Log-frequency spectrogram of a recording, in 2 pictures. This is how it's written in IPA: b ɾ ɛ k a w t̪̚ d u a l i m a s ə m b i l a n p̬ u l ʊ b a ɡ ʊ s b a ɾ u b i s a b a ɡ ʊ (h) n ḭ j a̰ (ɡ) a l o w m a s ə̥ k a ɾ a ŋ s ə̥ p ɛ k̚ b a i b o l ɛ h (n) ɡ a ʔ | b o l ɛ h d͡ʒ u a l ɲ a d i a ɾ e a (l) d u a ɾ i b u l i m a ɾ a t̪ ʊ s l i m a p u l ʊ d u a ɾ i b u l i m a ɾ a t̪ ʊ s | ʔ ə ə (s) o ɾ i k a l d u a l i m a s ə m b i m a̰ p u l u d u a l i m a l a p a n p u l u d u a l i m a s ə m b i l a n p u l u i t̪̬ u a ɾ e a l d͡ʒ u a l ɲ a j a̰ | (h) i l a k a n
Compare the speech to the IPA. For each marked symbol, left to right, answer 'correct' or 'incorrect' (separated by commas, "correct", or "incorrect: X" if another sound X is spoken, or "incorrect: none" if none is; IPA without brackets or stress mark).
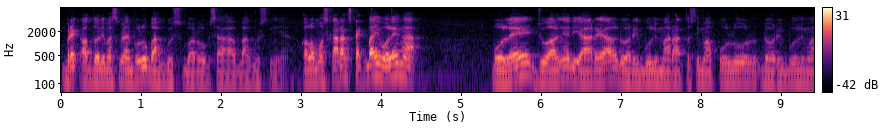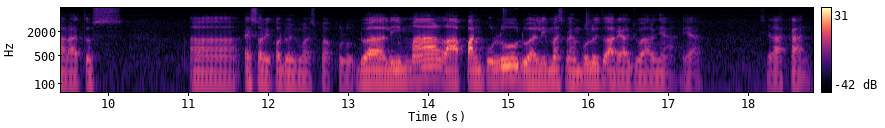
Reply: incorrect: s, incorrect: k, incorrect: ŋ, correct, correct, incorrect: s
